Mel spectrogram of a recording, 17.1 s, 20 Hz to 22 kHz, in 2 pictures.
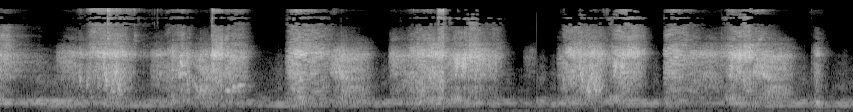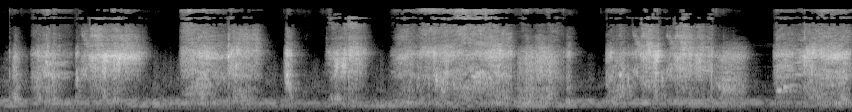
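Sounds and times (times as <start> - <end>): lightsaber hum: 0.0 - 17.0
lightsaber swing whooshes: 0.0 - 17.0.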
